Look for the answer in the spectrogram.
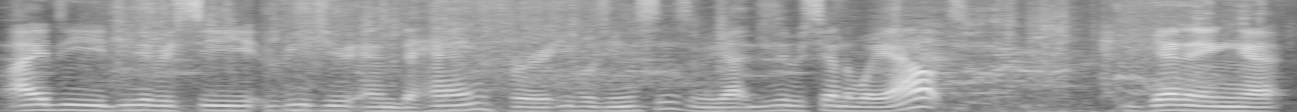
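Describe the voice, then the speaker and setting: A man's voice: medium pitch, normal speed, noisy background. A man giving casual, joking play-by-play commentary on an online game match, swearing freely. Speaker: esports commentator.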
